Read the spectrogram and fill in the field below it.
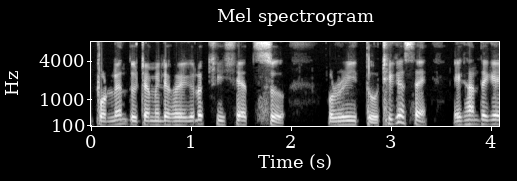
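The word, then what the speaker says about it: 季節: Chinese উচ্চারণ। আর এখানে সেতসু পড়লেন দুইটা মিলে হয়ে গেল খিশেৎসু ঋতু ঠিক আছে এখান থেকে এই কাঞ্জিটা খুবই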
